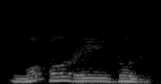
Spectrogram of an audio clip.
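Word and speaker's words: مُعْرِضُونَ: Mu'oridun, one person. To make the plural, you add a vav and noon and change this to one dhamma and becomes duna. Mu'oriduna, when you stop, you pronounce mu'oridun.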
